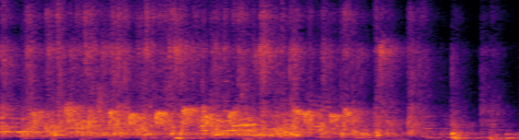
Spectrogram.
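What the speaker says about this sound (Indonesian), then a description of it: "Ayo tepuk tangan dulu." A classroom of students claps together after a group presentation, a loud burst of dense applause that tapers off near the end.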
